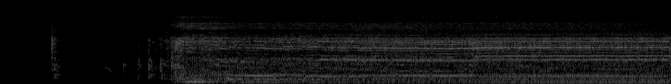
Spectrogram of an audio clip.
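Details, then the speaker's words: Mercedes E500 V8 with 250,000 miles, started after a battery change: short crank, then an even idle with a steady high squeal-like whine from the idler pulley, which has not been replaced yet. Check engine light remains on. "The pulley is still making noise. I haven't replaced it. However, the engine runs smoothly, though the check engine light remains on."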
